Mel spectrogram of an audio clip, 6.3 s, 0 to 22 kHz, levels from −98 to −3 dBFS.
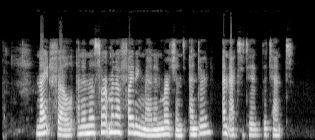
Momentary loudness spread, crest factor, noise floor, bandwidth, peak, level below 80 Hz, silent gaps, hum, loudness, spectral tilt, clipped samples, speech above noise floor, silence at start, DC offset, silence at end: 9 LU; 14 dB; -44 dBFS; 7.8 kHz; 0 dBFS; -54 dBFS; none; none; -15 LUFS; -6 dB/octave; under 0.1%; 30 dB; 0.7 s; under 0.1%; 0.5 s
